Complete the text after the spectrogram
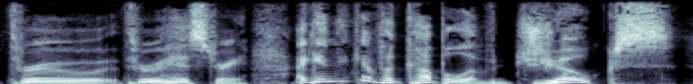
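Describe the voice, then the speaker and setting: A man's voice: mid-range voice, very animated, normal speed, fairly bright tone, no room sound, clean studio sound. A middle-aged American man chatting analytically on a podcast, digressing and often searching for his words. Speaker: podcast panelist. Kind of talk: casual analytical chat.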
